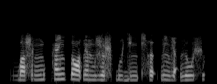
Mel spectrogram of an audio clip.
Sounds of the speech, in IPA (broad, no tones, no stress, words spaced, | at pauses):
ɡ͡bɑʂɛŋ͡mukæ̃ʎ ɗɔ ɗɛ̃mʑʊʂ ɓuɟɛɲcʰəʔ ɓĩʎɑʔzuʃ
